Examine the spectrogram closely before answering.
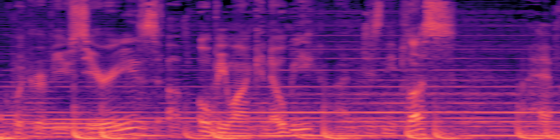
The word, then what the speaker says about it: Kenobi: is there kanabi i i believe it's kenobi oh okay i mean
